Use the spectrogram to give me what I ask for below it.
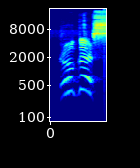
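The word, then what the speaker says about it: Rodgers: चलो, चलो नेक्स्ट देखो, ये प्रोनाउंसिएशन आपको पता चला, ये रोडगर नहीं है, रोगर्स है, या रोजर बोल सकते हो, रोजर और रोडगर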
